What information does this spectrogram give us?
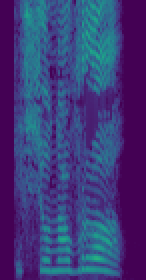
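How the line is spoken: Angry hiss. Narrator (Russian): зашипела она

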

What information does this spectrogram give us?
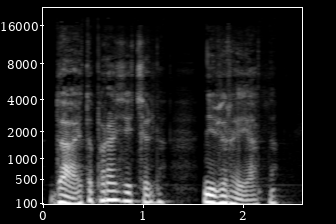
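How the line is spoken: Muttering. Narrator (Russian): бормоча

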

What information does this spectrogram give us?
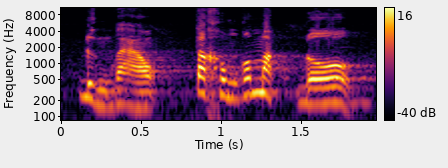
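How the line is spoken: Helpless shout. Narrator (Vietnamese): Tôi bất đắc dĩ hét lên

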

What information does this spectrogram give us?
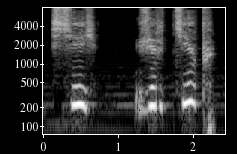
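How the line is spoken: Forced out, halting reading. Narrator (Russian): выдавила Ника то, что сумела прочитать

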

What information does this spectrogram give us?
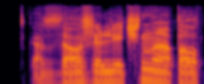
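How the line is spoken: Gritted teeth, suppressed anger. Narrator (Russian): процедил я, давя в себе злость

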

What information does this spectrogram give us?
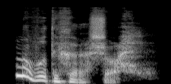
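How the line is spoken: Sigh. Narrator (Russian): вздохнул Алвис

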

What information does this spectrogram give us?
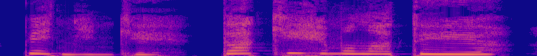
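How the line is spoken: Exclaimed. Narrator (Russian): воскликнула круглоглазая

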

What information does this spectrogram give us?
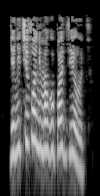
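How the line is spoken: Exclaimed. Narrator (Russian): воскликнула

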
